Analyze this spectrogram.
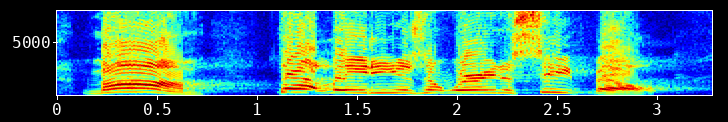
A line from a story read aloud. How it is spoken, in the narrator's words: my five-year-old shout from the back seat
